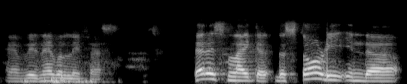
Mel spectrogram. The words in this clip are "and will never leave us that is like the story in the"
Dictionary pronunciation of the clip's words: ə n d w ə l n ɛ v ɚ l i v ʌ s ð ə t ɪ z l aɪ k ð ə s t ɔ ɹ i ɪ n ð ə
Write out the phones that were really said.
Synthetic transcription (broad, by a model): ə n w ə n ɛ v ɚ l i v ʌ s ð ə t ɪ s l aɪ k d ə s t ɔ ɹ i ɪ n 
